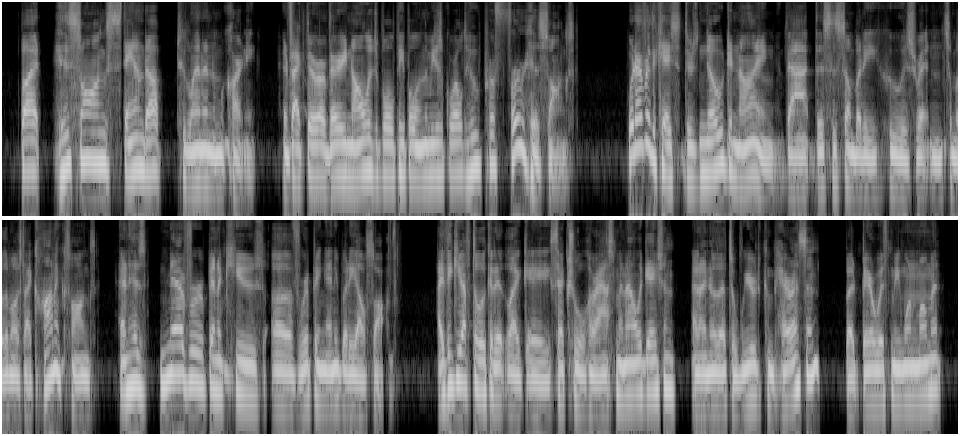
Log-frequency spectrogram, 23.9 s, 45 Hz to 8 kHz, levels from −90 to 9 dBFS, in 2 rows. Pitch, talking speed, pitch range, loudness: 155 Hz, 200 wpm, 125-195 Hz, -20 LUFS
